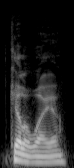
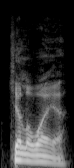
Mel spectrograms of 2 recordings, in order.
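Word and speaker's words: Kīlauea: okay um now how you say it again Kilauea Kilauea killing me how um I wish y'all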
